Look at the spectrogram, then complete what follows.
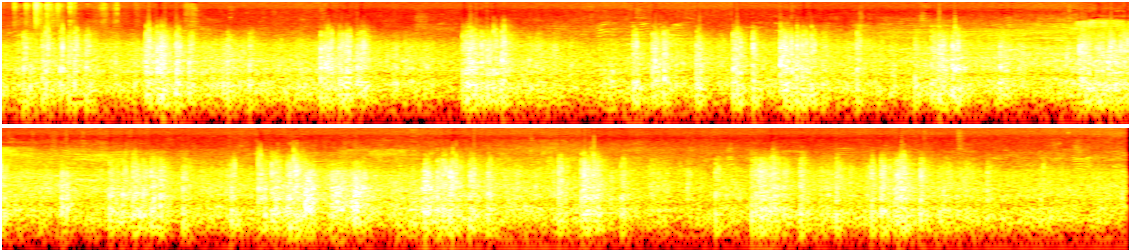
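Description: A dense barrage of fireworks from a skyscraper-mounted show: many bangs and booms close together over a constant crackling wash, without a break, easing slightly near the end.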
